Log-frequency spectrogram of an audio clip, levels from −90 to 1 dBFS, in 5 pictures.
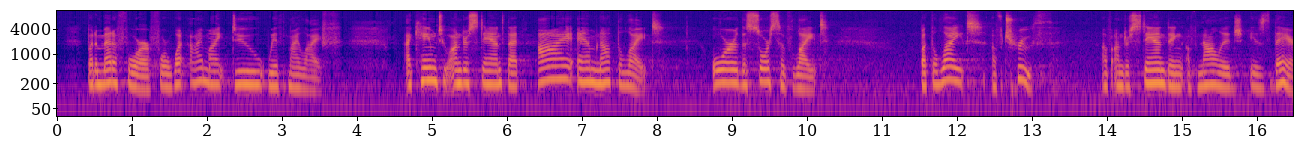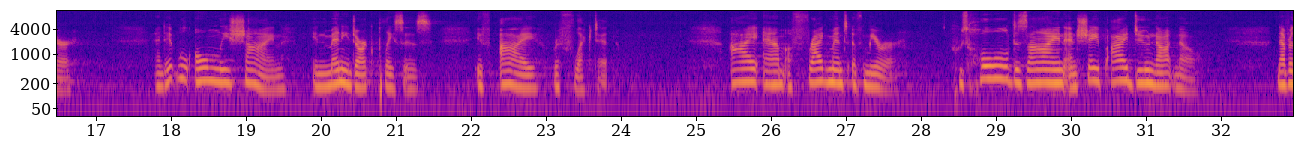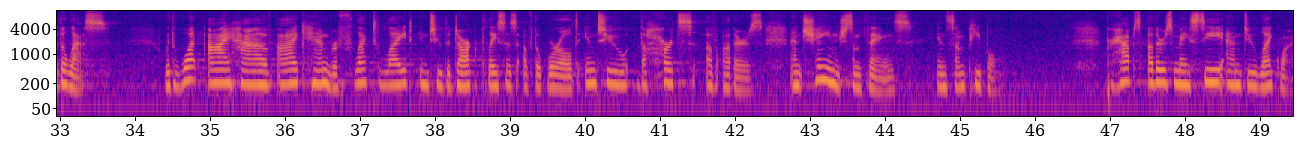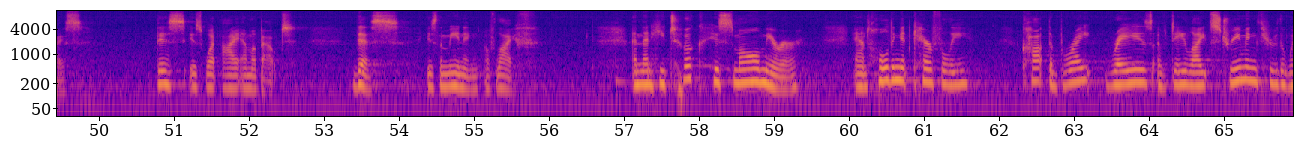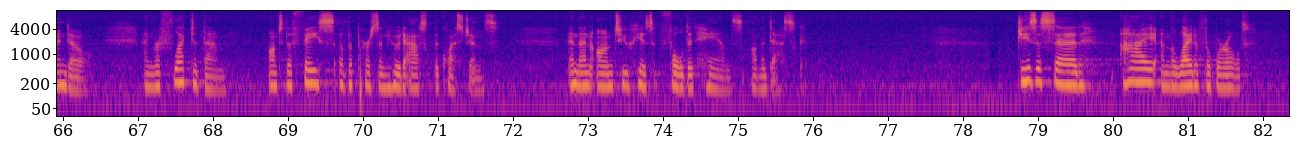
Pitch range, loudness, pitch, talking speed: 165-215 Hz, -31 LUFS, 185 Hz, 120 wpm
